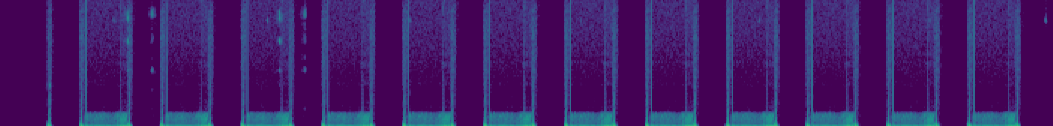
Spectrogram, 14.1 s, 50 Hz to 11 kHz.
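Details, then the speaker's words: Low rumbling diastolic murmur filling diastole with presystolic accentuation, uniform shape, regular at about 56 beats a minute; severe mitral stenosis murmur. "occasionally the murmur has more of a decrescendo shape with pre-systolic accentuation because the pressures in the left atrium and left ventricle can equalize up until atrial contraction take a listen to the uniform murmur of severe"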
